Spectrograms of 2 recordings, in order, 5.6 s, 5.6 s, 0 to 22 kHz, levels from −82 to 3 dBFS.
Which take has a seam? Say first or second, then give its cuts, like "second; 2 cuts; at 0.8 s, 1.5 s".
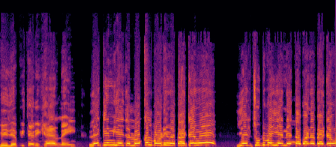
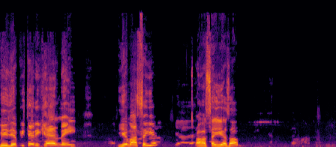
first; 1 cut; at 1.4 s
